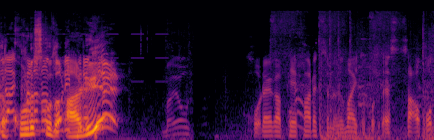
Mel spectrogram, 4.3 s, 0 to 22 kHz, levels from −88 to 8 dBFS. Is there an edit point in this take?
yes; 1 cut; at 1.8 s

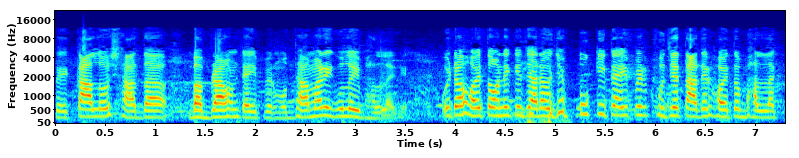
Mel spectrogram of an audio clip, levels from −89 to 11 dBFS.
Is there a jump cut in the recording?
no; 0 cuts

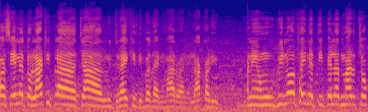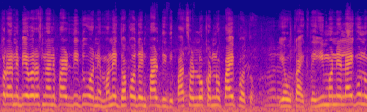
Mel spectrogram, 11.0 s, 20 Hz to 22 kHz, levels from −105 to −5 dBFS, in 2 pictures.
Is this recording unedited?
no; 1 cut; at 3.7 s

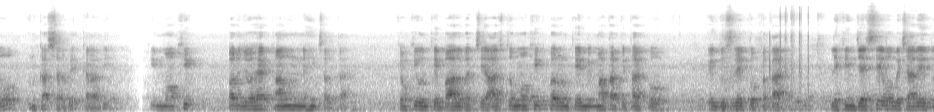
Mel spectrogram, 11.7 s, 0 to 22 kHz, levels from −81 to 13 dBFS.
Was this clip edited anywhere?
yes; 1 cut; at 1.9 s

